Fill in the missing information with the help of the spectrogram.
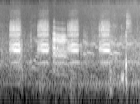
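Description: A common raven gives four harsh, hoarse croaks, each about a third of a second long, spaced roughly half a second apart, with a faint voice briefly at the end.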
